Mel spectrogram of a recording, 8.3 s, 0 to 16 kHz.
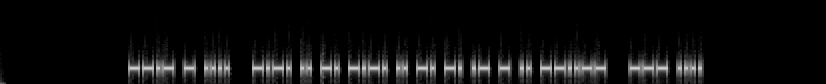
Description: Morse code, heard as a keyed tone, about 36 wpm, 700 Hz. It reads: QTH CINCINNATI, OH
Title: Practice QSO - Exchange 1 - Beginning - 35wpm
